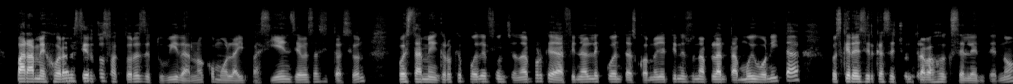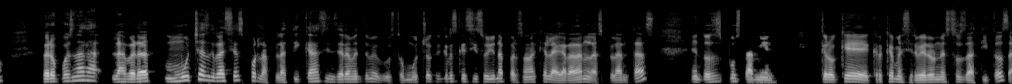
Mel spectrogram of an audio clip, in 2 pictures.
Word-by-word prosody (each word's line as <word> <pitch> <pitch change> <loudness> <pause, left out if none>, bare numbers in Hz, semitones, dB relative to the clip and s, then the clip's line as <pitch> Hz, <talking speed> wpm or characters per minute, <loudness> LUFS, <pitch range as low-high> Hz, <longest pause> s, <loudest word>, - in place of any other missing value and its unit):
para 135 -1 +11
mejorar 135 +2 +3
ciertos 150 +2 0
factores 135 0 -2
de 120 - -7
tu 90 - -16
vida, 110 -6 -1
¿no?, 105 +4 -8
como 110 -5 -7
la 95 -2 0
impaciencia 110 +5 -2
o - - +2
esa 125 +3 -6
situación. 130 0 -7 0.3
Pues 125 0 +3
también 120 -3 +2
creo 115 +3 -3
que 150 - -8
puede 130 -1 -1
funcionar 115 -4 -4
porque 150 -2 0
al - - +4
final 120 +1 -1
de 135 - 0
cuentas, 125 -1 -2
cuando 105 +2 -3
ya 120 - +1
tienes 130 +1 -6
una 125 -1 0
planta 120 -3 +3
muy 125 +4 0
bonita. 155 - +1 0.3
Pues - - -1
quiere 140 -2 +6
decir 130 0 +1
que - - -3
has 125 - -2
hecho 125 - -6
un 125 - -10
trabajo 110 +3 +1
excelente, 95 -5 -4
¿no?, - - -6 0.4
pero 135 +1 +5
pues 155 +3 -2
nada, 190 -2 +1
la 130 0 +2
verdad. 140 +4 +8
Muchas 185 - +1
gracias 170 +4 +2
por 180 - -3
la - - -1
plática. 120 +6 -2
Sinceramente, 125 -1 -2
me 135 - -5
gustó 90 -1 -11
mucho. 115 +6 -7
¿Qué 130 - -19
crees 140 +1 -7
que 140 - -4
sí 130 -1 -8
soy 130 +1 -3
una 140 +1 0
persona 120 -1 -4
que - - -5
le - - +4
agradan - - +3
las - - -2
plantas? 105 0 -2 0.3
Entonces 125 +3 -2
pues 150 -1 -6
también 110 -2 +1 0.4
creo 115 - +2
que 135 -3 +5
creo - - -6
que 130 - 0
me 120 - -1
sirvieron 110 +1 +2
estos 115 +2 -5
datitos 110 - -1
125 Hz, 235 wpm, -26 LUFS, 115-140 Hz, 0.4 s, para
